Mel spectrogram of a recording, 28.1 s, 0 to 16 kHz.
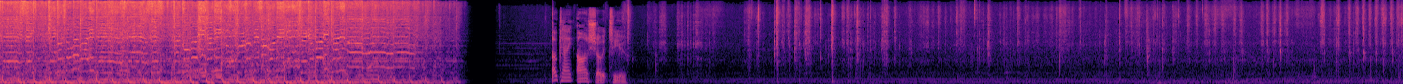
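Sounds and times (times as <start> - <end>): paper clicks and rustles: 12.5 - 28.0.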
